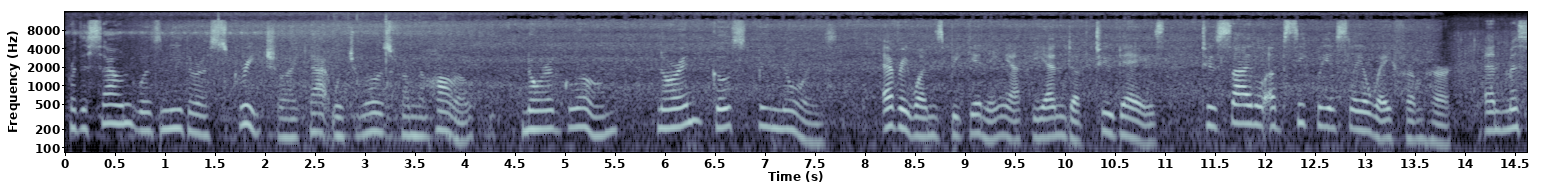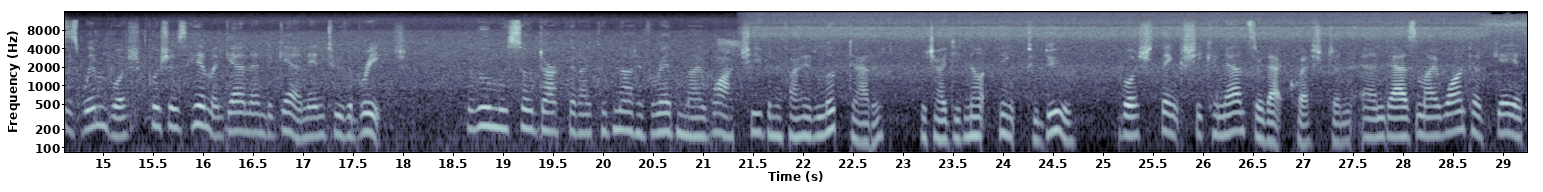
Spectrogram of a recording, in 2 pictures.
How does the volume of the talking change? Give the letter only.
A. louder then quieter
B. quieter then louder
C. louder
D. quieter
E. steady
E.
